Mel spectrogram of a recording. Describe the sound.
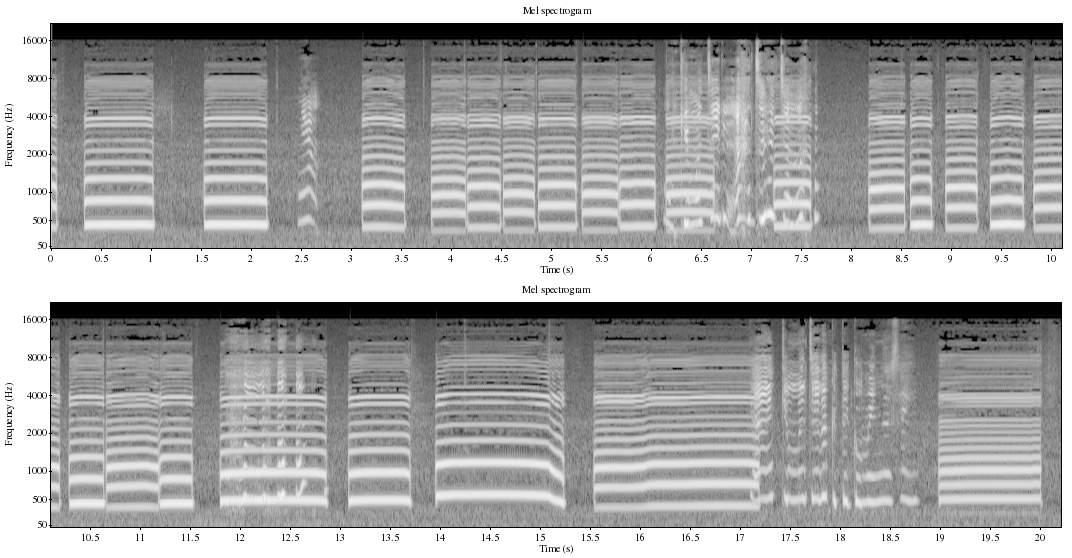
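An otamatone, played for only the second time and still just being tried out, whines through a string of short, buzzy, voice-like notes, stopping and restarting as the pitch slides up and down, hunting for the right tones with occasional wobbly bends.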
